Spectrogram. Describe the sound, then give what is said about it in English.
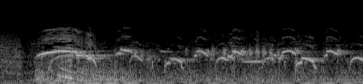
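An orange-breasted bushshrike sings: a rising, whinnying opening call followed by a steady run of short, looping whistled notes, clear and fairly loud over a low background rumble. “He's the orange-breasted bushshrike.”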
